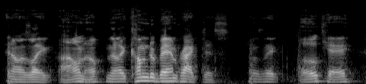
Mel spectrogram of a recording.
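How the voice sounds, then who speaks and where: Low voiced guy rambling thru band stories, bright edge, lots of um and like, swears a bit, on a video call. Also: fast talker. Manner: rambling, lots of fillers and restarts, swears casually. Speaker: singer interviewee. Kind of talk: casual interview storytelling.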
